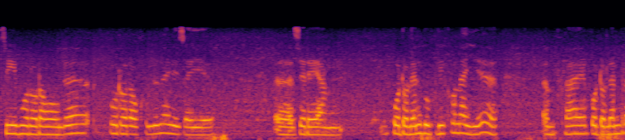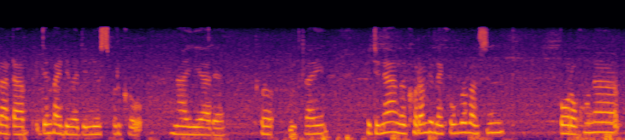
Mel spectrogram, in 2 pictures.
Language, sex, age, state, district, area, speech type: Bodo, female, 30-45, Assam, Chirang, urban, spontaneous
